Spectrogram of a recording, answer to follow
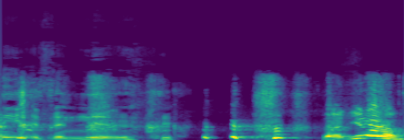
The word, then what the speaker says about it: Denis Villeneuve: I had to Google someone on YouTube how to say Denis Villeneuve because I wanted to say it like with the correct accent. Denis Villeneuve.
